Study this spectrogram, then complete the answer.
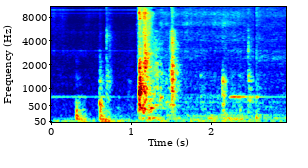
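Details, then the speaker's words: Rebuilt salvage 2024 Buick Enclave Avenir, first start attempt after coolant bleed and fuel prime: half a dozen sharp dry clicks, about two a second, no cranking; battery at 11.74 V, too low to crank. "put is on brake okay just clicks nothing yet just that clicking"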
